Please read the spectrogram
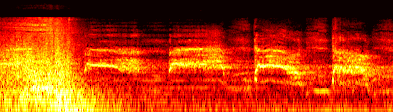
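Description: A man screams and yells excitedly in the background after a game win, in a series of long, loud bursts, about four in a row, after a brief noisy rush at the start, with no other talking.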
